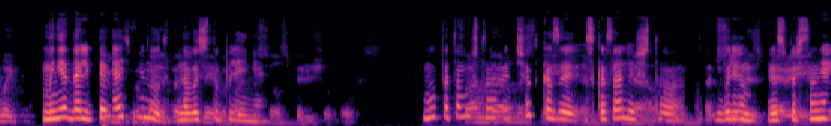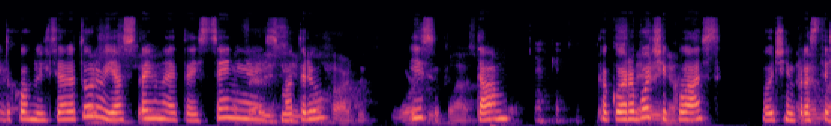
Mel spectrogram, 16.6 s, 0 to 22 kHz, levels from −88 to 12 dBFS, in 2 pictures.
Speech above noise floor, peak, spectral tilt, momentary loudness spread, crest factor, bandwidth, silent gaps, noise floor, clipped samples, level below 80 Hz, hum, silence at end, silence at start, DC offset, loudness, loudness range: 56 dB; -2 dBFS; -4.5 dB/octave; 12 LU; 18 dB; 12.5 kHz; none; -75 dBFS; under 0.1%; -64 dBFS; none; 0 s; 0 s; under 0.1%; -20 LUFS; 6 LU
